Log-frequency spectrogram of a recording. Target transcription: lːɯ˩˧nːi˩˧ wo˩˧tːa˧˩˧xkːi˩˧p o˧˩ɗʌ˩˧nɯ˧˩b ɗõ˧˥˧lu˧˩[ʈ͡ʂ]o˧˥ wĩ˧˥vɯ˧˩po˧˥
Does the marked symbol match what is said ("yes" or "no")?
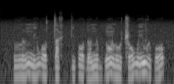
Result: yes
